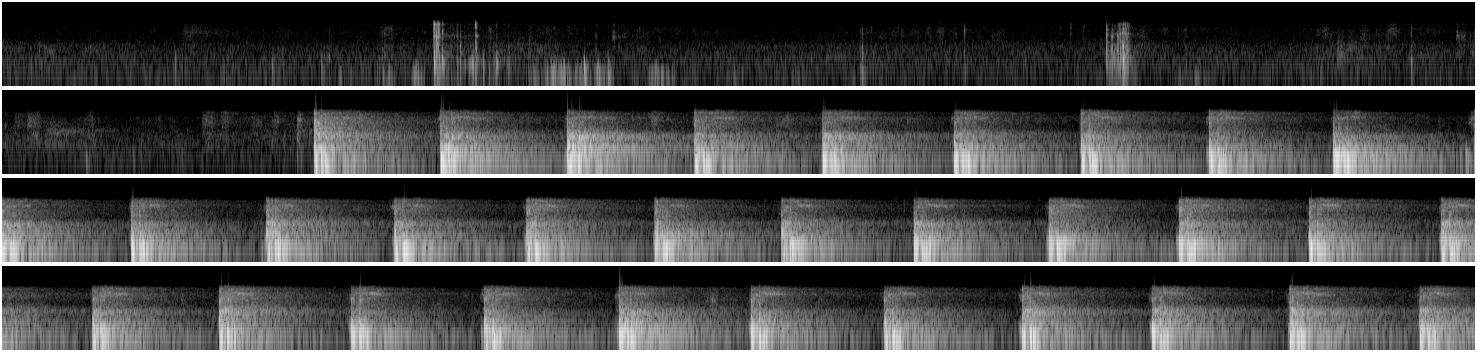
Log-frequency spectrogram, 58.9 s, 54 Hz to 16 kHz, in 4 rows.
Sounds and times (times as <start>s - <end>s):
Hammer: 17.8s - 58.9s.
